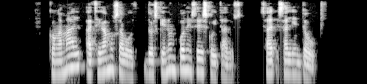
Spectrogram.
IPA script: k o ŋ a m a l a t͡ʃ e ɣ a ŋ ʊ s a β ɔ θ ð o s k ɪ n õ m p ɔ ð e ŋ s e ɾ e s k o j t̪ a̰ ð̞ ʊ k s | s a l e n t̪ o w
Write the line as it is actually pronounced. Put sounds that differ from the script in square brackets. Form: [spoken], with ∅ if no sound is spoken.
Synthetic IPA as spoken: k o ŋ a m a l a t͡ʃ e ɣ a [m] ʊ s a β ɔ θ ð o s k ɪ n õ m p ɔ ð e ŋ s e ɾ e s k o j t̪ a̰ ð̞ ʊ [∅] s | s a l e n t̪ o w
